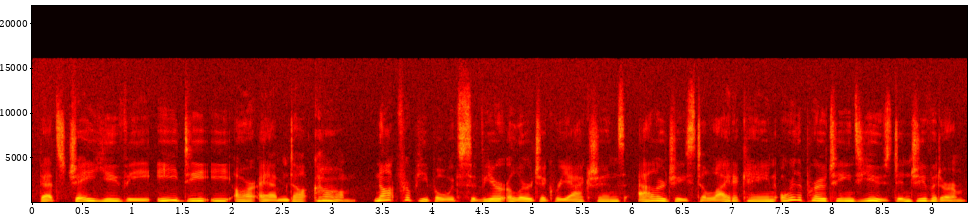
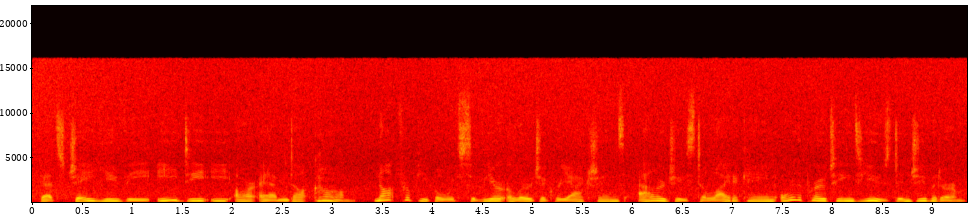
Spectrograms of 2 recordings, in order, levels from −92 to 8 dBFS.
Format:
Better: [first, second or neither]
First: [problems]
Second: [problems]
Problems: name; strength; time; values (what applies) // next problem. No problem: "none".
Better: first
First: hiss; faint; throughout; 20 dB below the speech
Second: hiss; loud; throughout; 8 dB below the speech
